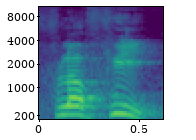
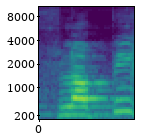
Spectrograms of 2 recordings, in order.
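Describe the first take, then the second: First: फ्लफी, second syllable starting on F; correct pronunciation. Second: फ्लपी with a hard P sound in the middle; फ्लपी, the F swapped for a P; common mispronunciation. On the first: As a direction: say फ्लफी with F, not P. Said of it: "इसका pronunciation भी सही करना चाहिए". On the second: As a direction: say फ्लपी with P in place of F. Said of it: "कई बार लोग फ्लपी कहते हैं". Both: Shown as a demonstration.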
